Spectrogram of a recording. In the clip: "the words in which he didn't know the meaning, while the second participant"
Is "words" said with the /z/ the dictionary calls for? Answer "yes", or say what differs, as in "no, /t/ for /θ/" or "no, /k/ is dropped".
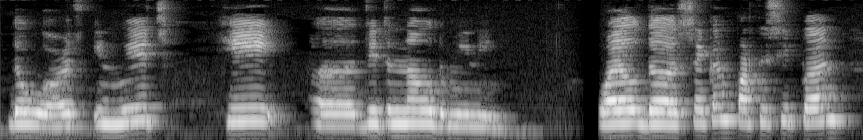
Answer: no, /z/ is dropped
